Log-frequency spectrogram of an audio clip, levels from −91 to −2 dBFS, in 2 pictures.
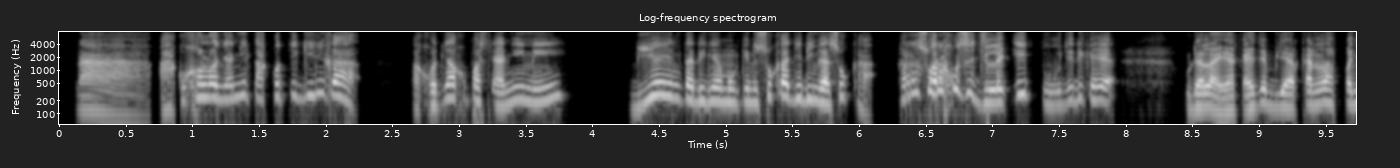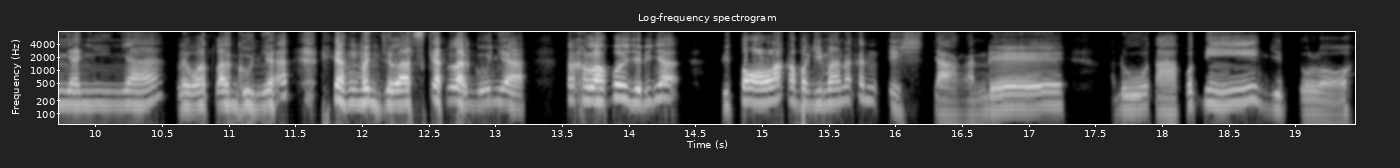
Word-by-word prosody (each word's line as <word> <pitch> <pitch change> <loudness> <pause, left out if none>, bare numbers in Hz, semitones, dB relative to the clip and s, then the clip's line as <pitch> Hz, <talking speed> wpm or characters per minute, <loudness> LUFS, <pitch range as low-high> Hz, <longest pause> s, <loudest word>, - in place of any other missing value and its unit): Nah - - -5
aku - - -8
kalau 240 0 +1
nyanyi 235 +4 -6
takutnya 255 +2 -7
gini 275 +3 -7
Kak, 265 -4 +1 0.4
takutnya 230 - -2
aku - - -3
pas 205 - -1
nyanyi 165 +8 -1
nih, 195 +4 -4 0.6
dia 220 - -1
yang 250 -2 -3
tadinya 200 -2 -1
mungkin 185 -1 -6
suka 255 +6 +3
jadi 230 -1 -5
gak 175 - +1
suka 245 - -9 0.2
karena - - -5
suaraku 290 +6 +4
sejelek 185 - 0
itu 275 - -5
jadi 205 +6 -10
kayak, 210 -4 -2 0.6
udahlah 145 0 +3
ya - - 0
kayaknya 140 +7 -2
biarkanlah 165 +4 0
penyanyinya 165 +3 -3
lewat 150 +2 0
lagunya 160 +1 +1 0.4
yang 180 -4 +7
menjelaskan 170 0 +5
lagunya 185 -2 +3 0.3
entar 220 - -2
kalau 205 -2 +9
aku 235 -1 +5
jadinya 215 +5 +1 0.4
ditolak 190 +5 +6
apa 195 -2 +2
gimana 180 +4 -1
kan, 230 -3 -5
ih, 135 -6 -7 0.2
jangan 100 -1 -5
deh, 140 +4 0 0.4
aduh 130 +2 -8
takut 115 +8 -5
nih 180 +4 -3 0.2
gitu 110 -3 -14
loh. - - -7
180 Hz, 160 wpm, -24 LUFS, 160-220 Hz, 0.6 s, kalau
